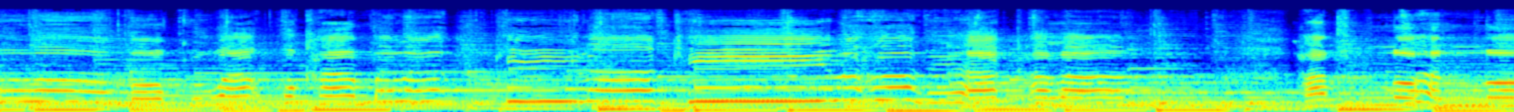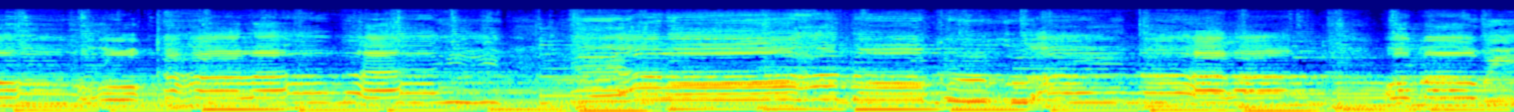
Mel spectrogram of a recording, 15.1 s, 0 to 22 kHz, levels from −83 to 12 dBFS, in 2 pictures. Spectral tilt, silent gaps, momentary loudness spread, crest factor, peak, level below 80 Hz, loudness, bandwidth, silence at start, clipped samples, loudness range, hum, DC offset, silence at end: -5.5 dB/octave; none; 6 LU; 12 dB; 0 dBFS; -26 dBFS; -13 LUFS; 15.5 kHz; 0 s; under 0.1%; 3 LU; none; 0.1%; 0 s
